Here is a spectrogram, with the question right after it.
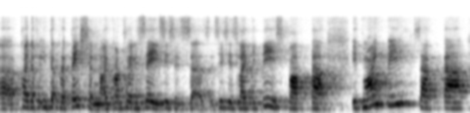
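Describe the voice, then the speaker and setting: A woman's medium-pitched voice with lively intonation, amid noticeable background noise and audible room echo. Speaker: researcher. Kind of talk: webinar presentation. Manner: slow; halting, many fillers.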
